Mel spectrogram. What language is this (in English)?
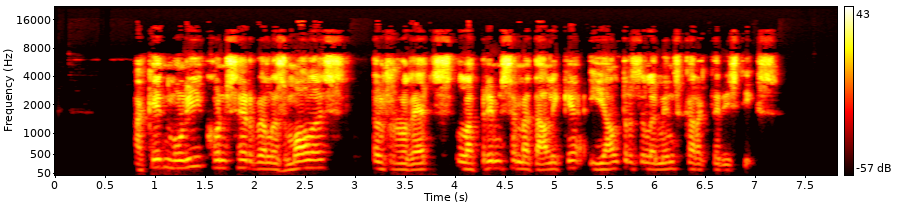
Catalan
